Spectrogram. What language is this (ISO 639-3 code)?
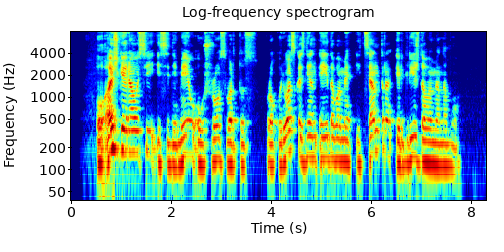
lit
